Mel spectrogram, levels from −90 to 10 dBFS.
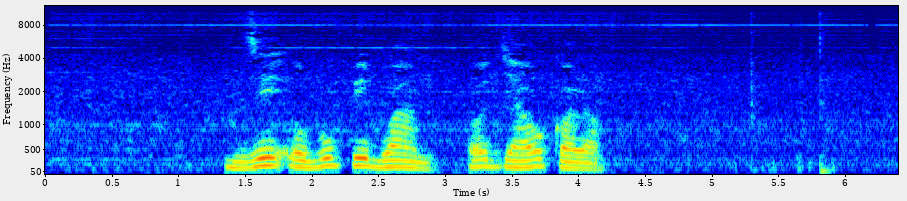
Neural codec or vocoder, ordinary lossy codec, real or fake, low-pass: none; MP3, 64 kbps; real; 10.8 kHz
